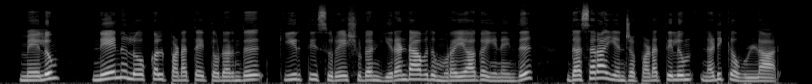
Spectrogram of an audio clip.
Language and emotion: Tamil, neutral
